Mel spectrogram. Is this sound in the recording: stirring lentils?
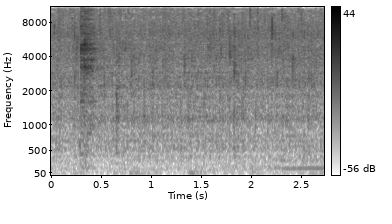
yes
